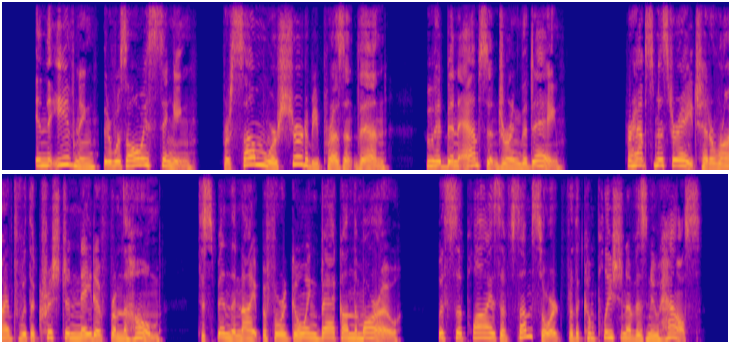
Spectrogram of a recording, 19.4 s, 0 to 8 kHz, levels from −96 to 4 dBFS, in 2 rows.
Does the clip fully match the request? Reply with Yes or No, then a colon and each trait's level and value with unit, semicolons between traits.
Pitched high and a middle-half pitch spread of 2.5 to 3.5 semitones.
No: high, 220 Hz; average, 4.5 semitones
